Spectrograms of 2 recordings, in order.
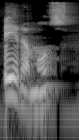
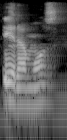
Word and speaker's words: éramos: donne era, eras, era, éramos, erais, eran. Je répète, ser, era, eras, era, éramos, erais, eran. Alors vous prenez bien votre élan ici parce que c'est ce E-là qui est prononcé plus fort.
